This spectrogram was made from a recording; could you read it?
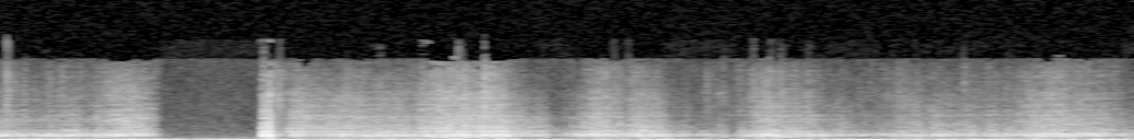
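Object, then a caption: Stiff bristle brush on textured primed canvas. The tip of a stiff bristle brush is scratched across a flat, taut, textured primed canvas. It makes a continuous dry, raspy scratching in repeated strokes, with a brief lull near the one-second mark. A low, steady rumble sits underneath throughout.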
